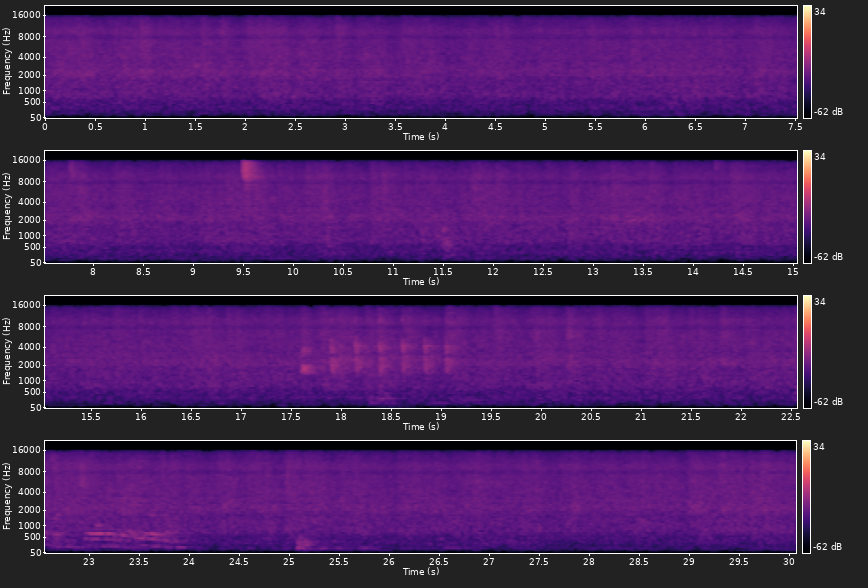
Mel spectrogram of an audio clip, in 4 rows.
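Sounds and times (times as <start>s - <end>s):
background hiss: 0.0s - 30.0s.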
